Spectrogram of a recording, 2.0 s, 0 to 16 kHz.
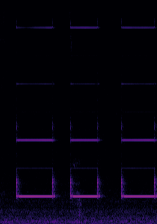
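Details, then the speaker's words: Sony Super Beta SL-HF600 Betamax (711B2 deck), cassette-in switch rechecked with continuity meter after cleaning contacts: three even beeps, no dropouts or crackle; switch contacts closing cleanly. "so just checking these switches now there's record detect switch that's okay and the cassette in switch"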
